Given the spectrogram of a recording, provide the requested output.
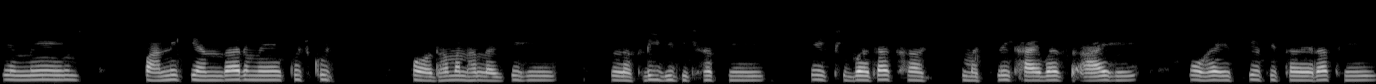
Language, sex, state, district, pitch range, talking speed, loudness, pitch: Chhattisgarhi, female, Chhattisgarh, Jashpur, 195-215 Hz, 120 wpm, -25 LUFS, 200 Hz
